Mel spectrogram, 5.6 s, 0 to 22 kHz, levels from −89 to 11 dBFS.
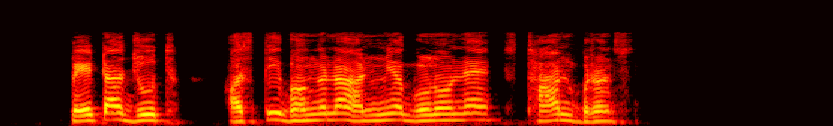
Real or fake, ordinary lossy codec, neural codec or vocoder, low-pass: fake; none; codec, 16 kHz, 4 kbps, FreqCodec, larger model; none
